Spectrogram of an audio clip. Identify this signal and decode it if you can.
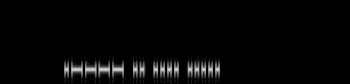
Morse code, heard as a keyed tone, about 36 wpm, 700 Hz. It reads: 1IH5
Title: Four Challenging Letter-Number Combinations 35wpm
